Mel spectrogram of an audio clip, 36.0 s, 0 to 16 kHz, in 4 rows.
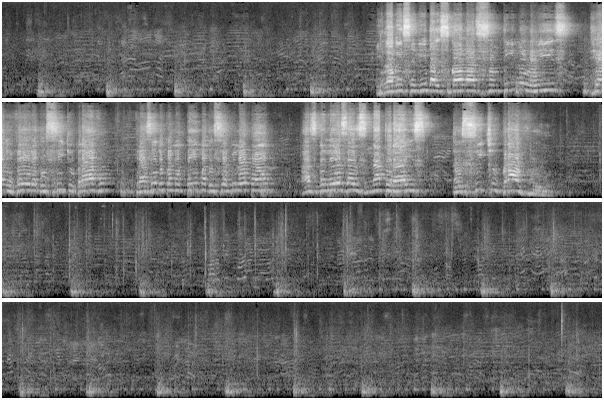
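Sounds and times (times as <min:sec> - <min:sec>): faint crowd chatter: 0:00.0 - 0:36.0
bass drum march beat: 0:00.5 - 0:01.0, 0:01.6 - 0:36.0.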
